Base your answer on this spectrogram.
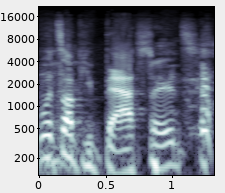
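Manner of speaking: mock, overdone aggressive delivery. Quoting the other speaker's failed opening greeting back to them, mock-aggressive greeting. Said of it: "I said it with too much aggression".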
